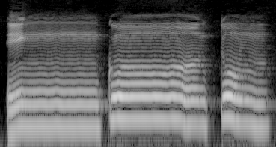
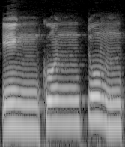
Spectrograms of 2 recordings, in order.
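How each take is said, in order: First: The n is hidden, nasalized and held longer. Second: The n is short and clearly pronounced. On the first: The speaker calls it right. "ikhfa hakiki dibaca samar dua harakat" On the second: The speaker calls it wrong. "Jangan baca in kuntum ta'lamun. Tak betul"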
